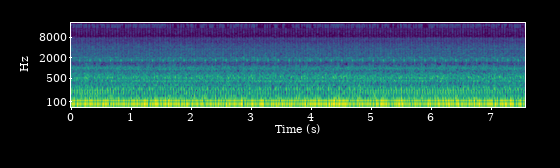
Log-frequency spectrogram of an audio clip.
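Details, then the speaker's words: Petrol engine idling steadily and evenly after an induced vacuum leak via PWM-driven purge valve is switched off; O2 sensor switching normally again, fuel trims near zero. "And now it's switching. And now it's happy again. Fuel trims are pretty much at zero here."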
